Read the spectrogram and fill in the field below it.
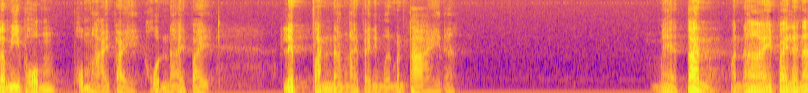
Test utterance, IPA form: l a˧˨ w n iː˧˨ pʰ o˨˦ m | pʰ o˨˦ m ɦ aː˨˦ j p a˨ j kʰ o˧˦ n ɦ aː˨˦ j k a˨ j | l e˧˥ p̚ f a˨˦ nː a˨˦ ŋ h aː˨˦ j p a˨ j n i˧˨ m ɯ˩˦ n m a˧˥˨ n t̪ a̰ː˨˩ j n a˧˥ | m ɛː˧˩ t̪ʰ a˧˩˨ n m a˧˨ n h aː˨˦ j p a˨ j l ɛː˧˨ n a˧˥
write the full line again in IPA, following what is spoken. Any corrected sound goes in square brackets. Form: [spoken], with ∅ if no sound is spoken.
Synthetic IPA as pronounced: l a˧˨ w [m] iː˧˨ pʰ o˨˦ m | pʰ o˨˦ m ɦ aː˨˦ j p a˨ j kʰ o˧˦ n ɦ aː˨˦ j [p] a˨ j | l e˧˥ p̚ f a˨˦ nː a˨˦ ŋ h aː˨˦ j p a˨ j n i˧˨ m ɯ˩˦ n m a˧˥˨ n t̪ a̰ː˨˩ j n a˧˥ | m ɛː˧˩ [t̪] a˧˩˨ n m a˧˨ n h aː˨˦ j p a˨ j l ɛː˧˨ n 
